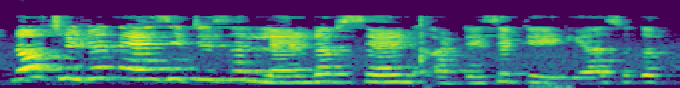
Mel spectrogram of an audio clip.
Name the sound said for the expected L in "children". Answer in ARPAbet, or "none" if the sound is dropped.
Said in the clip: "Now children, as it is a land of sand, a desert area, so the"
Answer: L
